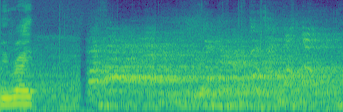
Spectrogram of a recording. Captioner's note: game hubbub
